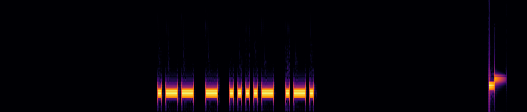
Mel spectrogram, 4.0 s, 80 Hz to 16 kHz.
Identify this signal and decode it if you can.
Morse code, heard as a keyed tone, about 40 wpm, 700 Hz. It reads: WT4R
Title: USA Call Signs - 4 Characters - 6x Character Spacing - 40wpm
